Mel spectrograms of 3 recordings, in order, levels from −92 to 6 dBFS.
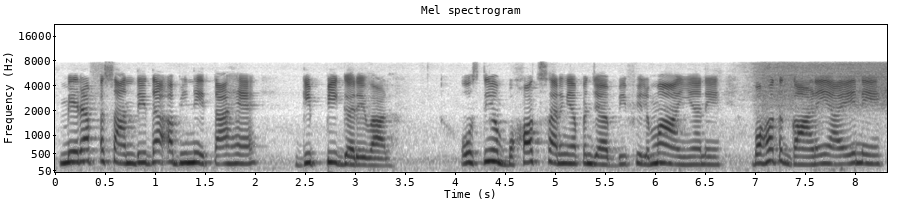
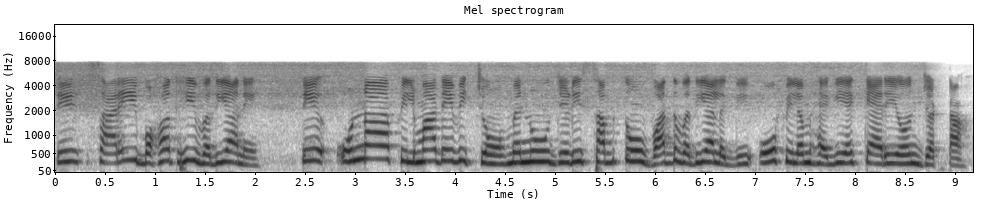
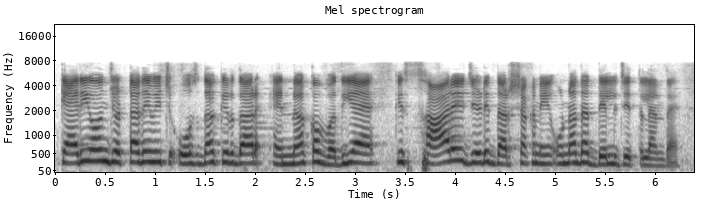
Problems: none marked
